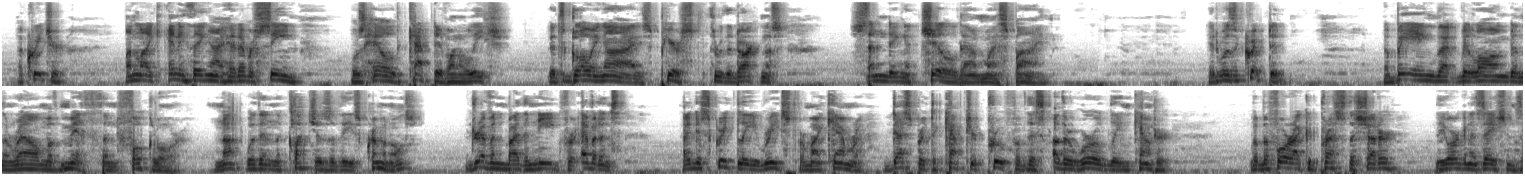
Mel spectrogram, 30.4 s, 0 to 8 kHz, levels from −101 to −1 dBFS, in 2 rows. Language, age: English, 50-69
